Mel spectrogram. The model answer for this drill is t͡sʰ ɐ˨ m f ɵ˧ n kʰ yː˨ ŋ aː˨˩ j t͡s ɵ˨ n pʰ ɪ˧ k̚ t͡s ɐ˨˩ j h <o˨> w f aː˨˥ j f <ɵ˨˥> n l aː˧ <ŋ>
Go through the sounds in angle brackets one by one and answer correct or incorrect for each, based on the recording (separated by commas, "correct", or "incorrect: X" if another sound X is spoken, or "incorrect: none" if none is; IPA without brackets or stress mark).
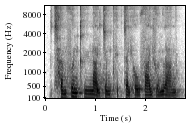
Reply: correct, correct, correct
